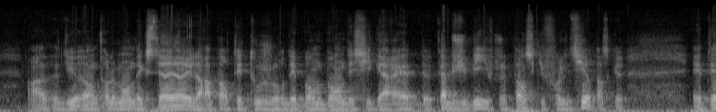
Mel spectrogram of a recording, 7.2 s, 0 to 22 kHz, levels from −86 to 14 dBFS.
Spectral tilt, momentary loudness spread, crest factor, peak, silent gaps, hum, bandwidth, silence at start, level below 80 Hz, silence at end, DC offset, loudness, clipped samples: -5.5 dB/octave; 12 LU; 18 dB; -10 dBFS; none; none; 17 kHz; 0 s; -38 dBFS; 0 s; under 0.1%; -27 LUFS; under 0.1%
